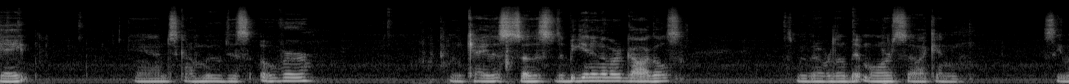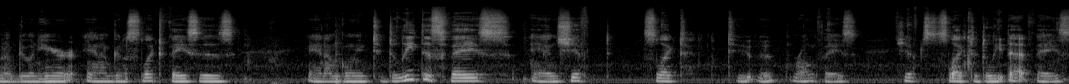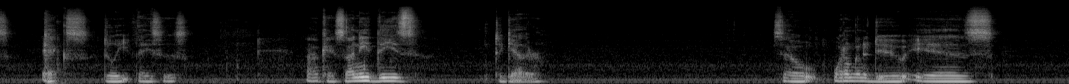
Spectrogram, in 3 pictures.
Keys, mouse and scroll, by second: 3.9 middle click, 7.6 click, 12.1-13.3 drag, 13.2 middle click, 21.7 x, 29.7-30.9 middle drag.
